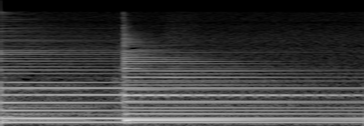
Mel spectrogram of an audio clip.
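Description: Crafter acoustic guitar played fingerstyle: notes ring from the start, a new chord is plucked just under a second in, and it is left ringing and slowly fading.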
